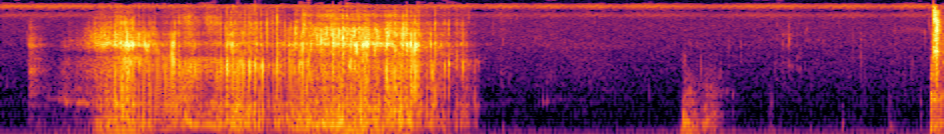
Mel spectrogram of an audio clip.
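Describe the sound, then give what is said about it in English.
A noisy slurping sip of Fresca soda lasts about two seconds, followed by quiet, then a short gulp-like swallow and a faint click at the end. No one speaks. “Right here, I'll take a sip, and based on the sip, you'll be able to to tell.”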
